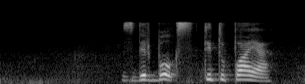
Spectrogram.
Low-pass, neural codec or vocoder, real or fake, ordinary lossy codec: 7.2 kHz; codec, 16 kHz, 1 kbps, X-Codec, WavLM features, trained on Multilingual LibriSpeech; fake; none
